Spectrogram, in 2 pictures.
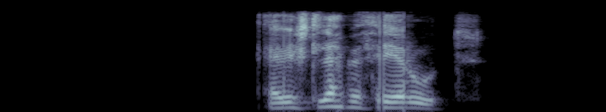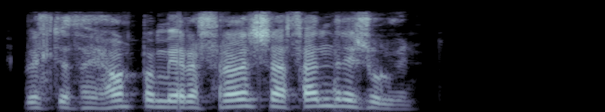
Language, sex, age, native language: Icelandic, male, 20-29, Icelandic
